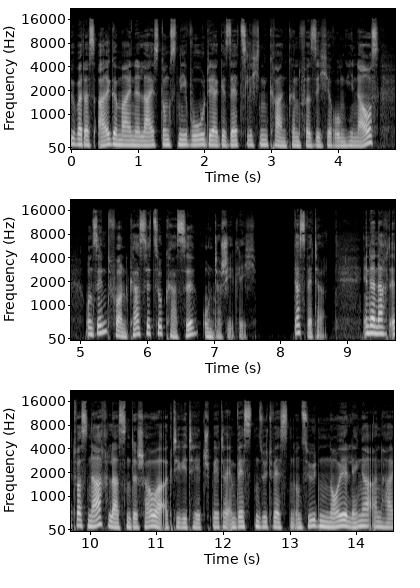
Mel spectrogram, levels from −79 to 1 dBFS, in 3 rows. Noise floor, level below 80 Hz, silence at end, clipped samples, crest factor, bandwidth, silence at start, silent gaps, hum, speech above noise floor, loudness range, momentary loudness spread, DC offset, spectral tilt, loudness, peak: -75 dBFS; -54 dBFS; 0 s; under 0.1%; 18 dB; 17 kHz; 0 s; none; none; 54 dB; 3 LU; 7 LU; under 0.1%; -5 dB/octave; -21 LUFS; -2 dBFS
